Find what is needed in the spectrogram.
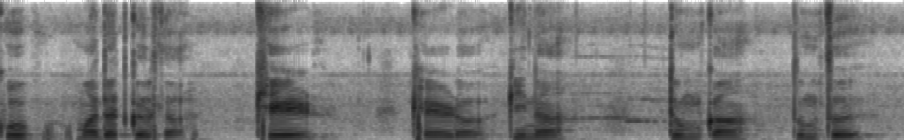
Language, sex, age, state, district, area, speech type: Goan Konkani, male, 18-30, Goa, Salcete, urban, spontaneous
